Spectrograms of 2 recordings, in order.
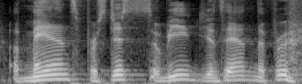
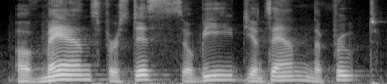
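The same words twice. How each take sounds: First: "of man's first disobedience and the fruit" with "first" clearly accented; natural reading. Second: "Of man's first disobedience and the fruit" slow, with "first" left unstressed; forced iambic reading. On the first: Lecturer rereading line one so "first" carries the stress. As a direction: let "first" take the beat in "of man's first disobedience". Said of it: "It sounds stupid".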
